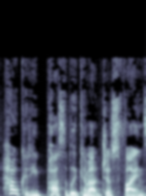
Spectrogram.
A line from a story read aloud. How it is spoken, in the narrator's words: snapped Mrs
